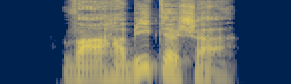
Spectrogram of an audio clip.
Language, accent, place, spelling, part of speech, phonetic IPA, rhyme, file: German, Germany, Berlin, wahhabitischer, adjective, [ˌvahaˈbiːtɪʃɐ], -iːtɪʃɐ, De-wahhabitischer.ogg
- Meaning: inflection of wahhabitisch: 1. strong/mixed nominative masculine singular 2. strong genitive/dative feminine singular 3. strong genitive plural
